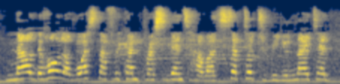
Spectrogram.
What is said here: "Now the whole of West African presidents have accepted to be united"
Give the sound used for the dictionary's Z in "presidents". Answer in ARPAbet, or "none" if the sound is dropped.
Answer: S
